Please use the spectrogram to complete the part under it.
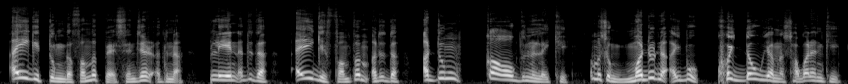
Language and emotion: Manipuri, angry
